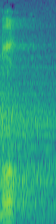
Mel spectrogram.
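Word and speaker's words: book: dibacanya apa Blood kalau b o o k Kenapa dibaca Bu ini huruf opukan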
